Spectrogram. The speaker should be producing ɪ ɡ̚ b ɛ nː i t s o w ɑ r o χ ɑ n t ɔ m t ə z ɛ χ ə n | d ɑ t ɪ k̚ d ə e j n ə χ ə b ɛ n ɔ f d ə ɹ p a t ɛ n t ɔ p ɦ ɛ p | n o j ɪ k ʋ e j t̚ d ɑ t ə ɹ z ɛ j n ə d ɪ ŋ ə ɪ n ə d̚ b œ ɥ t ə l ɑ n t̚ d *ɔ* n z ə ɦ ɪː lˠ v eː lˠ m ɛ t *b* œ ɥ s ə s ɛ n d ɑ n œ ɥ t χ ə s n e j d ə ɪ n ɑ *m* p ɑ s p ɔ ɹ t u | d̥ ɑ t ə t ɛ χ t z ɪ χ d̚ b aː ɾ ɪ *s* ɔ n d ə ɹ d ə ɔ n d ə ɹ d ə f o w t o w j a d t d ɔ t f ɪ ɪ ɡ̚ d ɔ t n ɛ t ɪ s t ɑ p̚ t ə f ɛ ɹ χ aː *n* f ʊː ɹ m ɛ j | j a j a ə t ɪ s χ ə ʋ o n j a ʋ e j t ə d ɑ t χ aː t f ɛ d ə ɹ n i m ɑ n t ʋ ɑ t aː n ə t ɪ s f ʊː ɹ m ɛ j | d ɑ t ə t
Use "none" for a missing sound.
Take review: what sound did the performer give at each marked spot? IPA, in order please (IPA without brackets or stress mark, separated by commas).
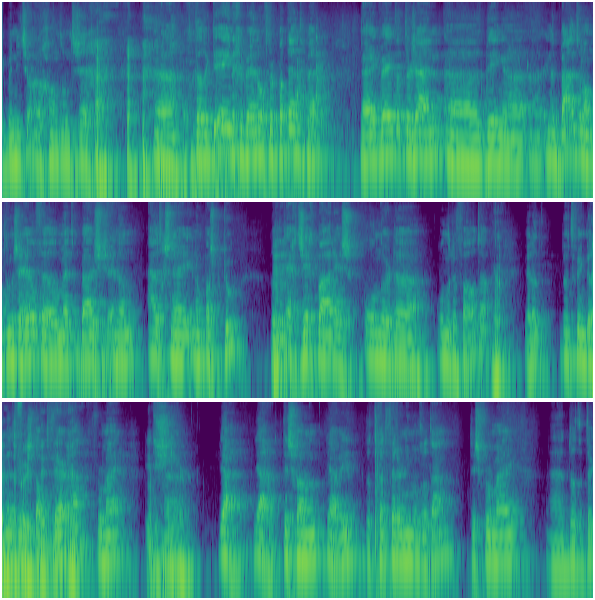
u, b, n, s, n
